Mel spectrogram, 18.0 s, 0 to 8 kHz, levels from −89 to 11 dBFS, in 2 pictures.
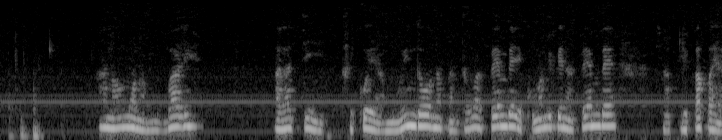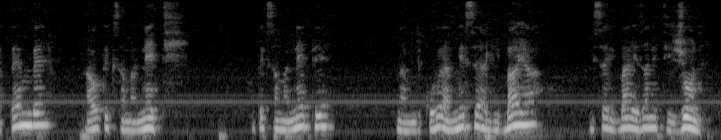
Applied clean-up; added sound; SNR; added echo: none; none; none; none.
